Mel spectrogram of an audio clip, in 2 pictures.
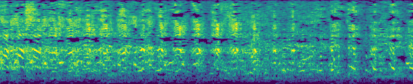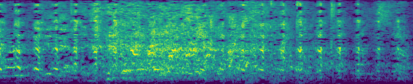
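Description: An audience laughing together, many voices at once, louder than the lecture speech around it and dying down near the end.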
